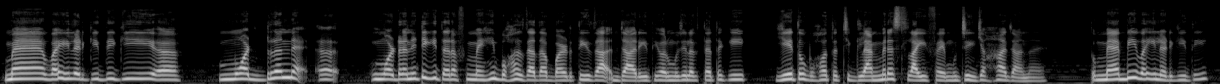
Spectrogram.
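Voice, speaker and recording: A woman's voice: medium pitch, moderate pace, a little mellow, smooth, dry recording, soft background music. A woman guest on a podcast, explaining earnestly and conversationally, repeating phrases for emphasis and posing rhetorical questions.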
